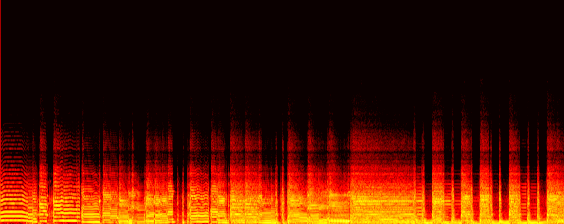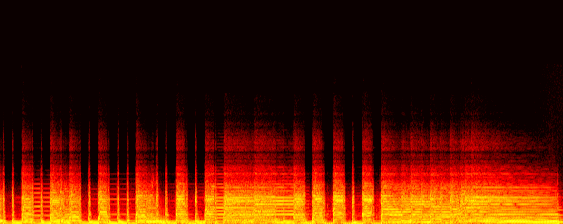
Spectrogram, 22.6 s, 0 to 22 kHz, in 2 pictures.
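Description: Overdriven electric guitar through an OD2 overdrive pedal, set a little brighter with less mid and more gain than usual. Loud, gritty single-note lines give way to dense, rhythmic chords that continue steadily with no talking.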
